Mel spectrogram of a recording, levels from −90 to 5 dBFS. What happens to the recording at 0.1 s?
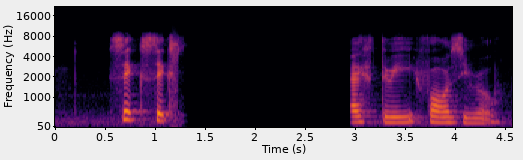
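Nothing goes wrong at 0.1 s: the speech there passes intact through the call path, carrying only the ordinary coding character of an Opus call.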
